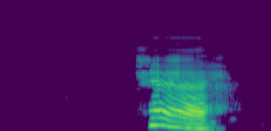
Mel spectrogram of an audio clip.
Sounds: Sigh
